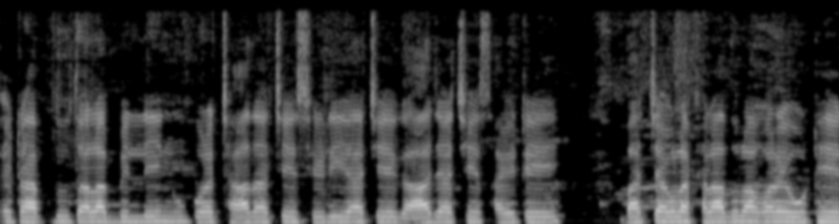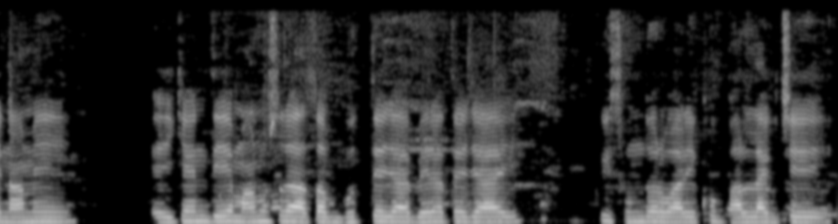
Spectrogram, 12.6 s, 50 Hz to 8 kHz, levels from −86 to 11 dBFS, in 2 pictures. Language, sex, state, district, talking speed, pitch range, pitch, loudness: Bengali, male, West Bengal, Paschim Medinipur, 145 wpm, 165-175 Hz, 170 Hz, -19 LUFS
